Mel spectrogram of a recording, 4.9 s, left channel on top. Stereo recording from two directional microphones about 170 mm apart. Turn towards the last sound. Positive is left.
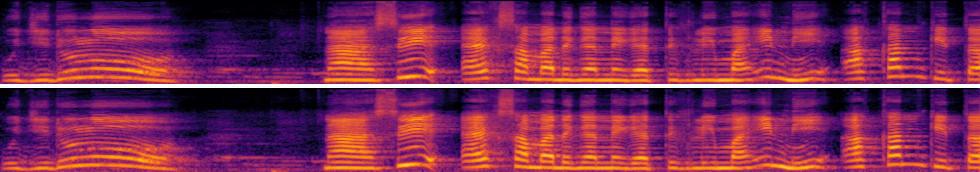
turn(degrees=-20)  # may be behind; listen again after turning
